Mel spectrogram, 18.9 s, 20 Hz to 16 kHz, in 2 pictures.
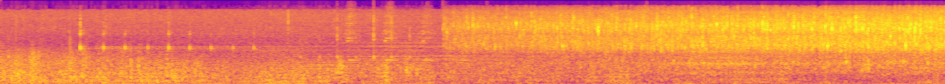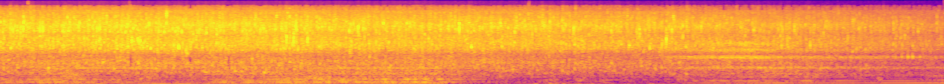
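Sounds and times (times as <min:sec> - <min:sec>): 
deep thunder-like rumble from deep in the earth: 0:00.0 - 0:14.8, 0:16.0 - 0:18.8
water welling up and gushing to the rim of a well at Fleckenstein castle: 0:04.4 - 0:18.8.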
